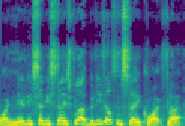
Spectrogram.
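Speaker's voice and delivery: ordinary talk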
